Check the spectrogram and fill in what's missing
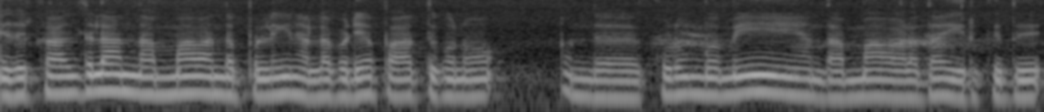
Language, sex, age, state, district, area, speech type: Tamil, female, 30-45, Tamil Nadu, Dharmapuri, rural, spontaneous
